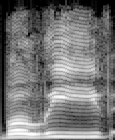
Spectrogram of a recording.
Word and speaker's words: BLEAV: It's called Believe in Lions, and that's spelled BLEAV on the Believe Podcasting Network, with both myself and Lions legendary safety Benny Blades.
